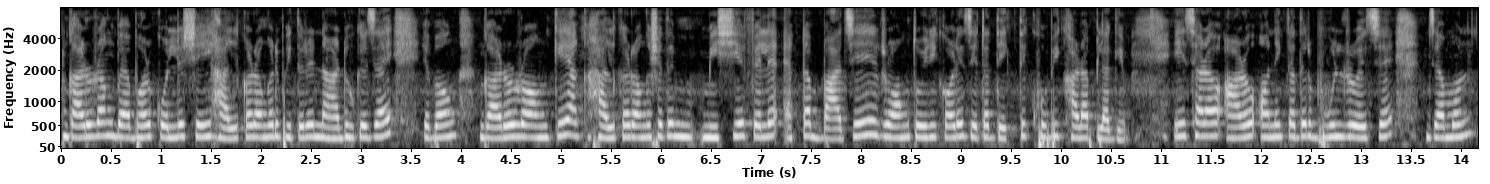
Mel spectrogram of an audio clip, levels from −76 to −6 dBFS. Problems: constant background noise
